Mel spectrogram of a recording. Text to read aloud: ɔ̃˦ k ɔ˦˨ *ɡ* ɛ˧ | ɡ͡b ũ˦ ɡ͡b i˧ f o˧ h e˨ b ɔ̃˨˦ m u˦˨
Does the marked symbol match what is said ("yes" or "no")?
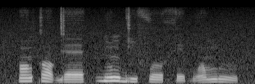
yes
